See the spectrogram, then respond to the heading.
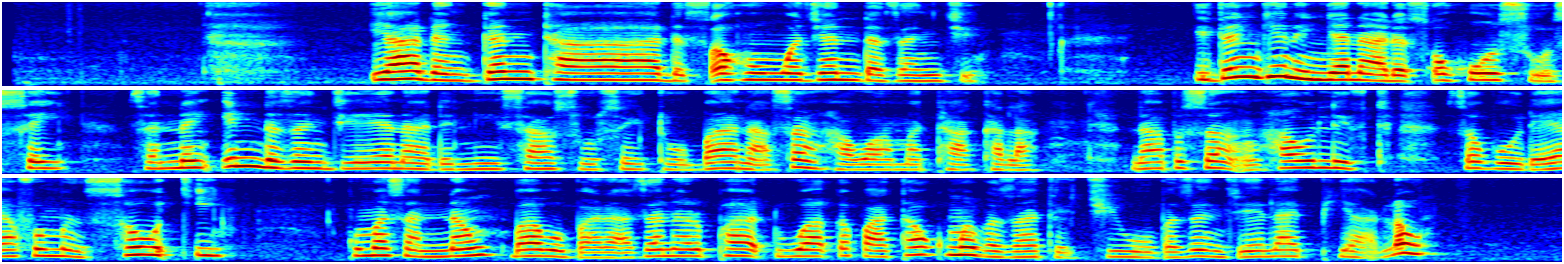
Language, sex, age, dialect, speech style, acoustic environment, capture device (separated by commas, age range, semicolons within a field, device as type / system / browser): Hausa, female, 25-34, Nigeria - Kano, relaxed, nature, mobile / Linux / Chrome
